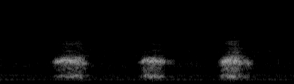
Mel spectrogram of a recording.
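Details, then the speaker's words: Vocal imitation of an amphoric (cavernous) breath sound: three hollow, musical blowing sounds, like blowing across the mouth of a bottle. It is described as a blowing sound produced over a clean lung cavity. "el ruido al ritmo tal que al se transforma en un soplo semejante al ruido que tú generas cuando sopla la boca de una botella es un ruido musical"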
